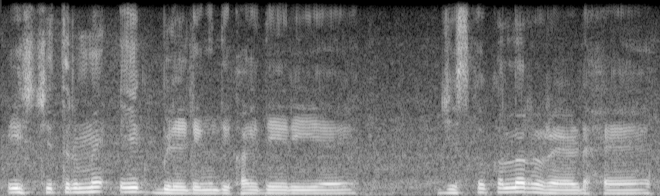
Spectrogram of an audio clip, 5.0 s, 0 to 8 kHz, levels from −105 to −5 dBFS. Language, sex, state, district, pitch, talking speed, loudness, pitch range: Hindi, male, Uttar Pradesh, Saharanpur, 130 Hz, 155 wpm, -16 LUFS, 130-165 Hz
